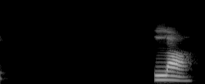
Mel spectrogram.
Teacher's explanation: पार्शिक ध्वनि क्या होती है? ऐसी ध्वनि जो उच्चारण करते समय जीभ के किनारों से हवा के निकलने के कारण बनती है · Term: पार्श्विक ध्वनि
